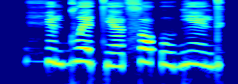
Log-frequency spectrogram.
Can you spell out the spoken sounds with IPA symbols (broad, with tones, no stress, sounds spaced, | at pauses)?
h ẽ˥˧ b d w ɛ˥˧ tʲ ã˩ s ɔ˥˧ ʔ u˩ ɡʲ ẽ˥˧ d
